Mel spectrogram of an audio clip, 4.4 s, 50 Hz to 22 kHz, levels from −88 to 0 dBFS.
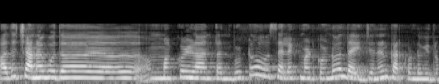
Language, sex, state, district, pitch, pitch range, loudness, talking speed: Kannada, female, Karnataka, Chamarajanagar, 275 Hz, 265-295 Hz, -17 LUFS, 175 wpm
